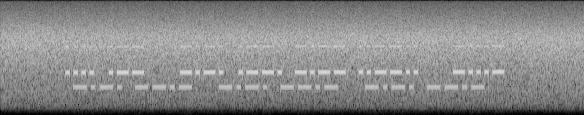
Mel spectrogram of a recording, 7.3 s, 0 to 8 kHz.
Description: Morse code, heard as two keyed tones, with radio static. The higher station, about 24 wpm, 1140 Hz: HW CPY? <BT>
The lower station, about 22 wpm, 740 Hz: CQ CQ CQ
